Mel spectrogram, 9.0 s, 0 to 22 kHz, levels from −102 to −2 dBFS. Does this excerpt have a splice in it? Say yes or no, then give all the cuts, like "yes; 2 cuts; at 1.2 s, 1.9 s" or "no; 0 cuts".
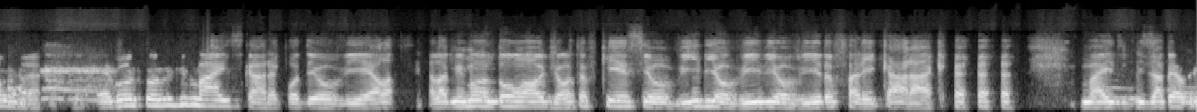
yes; 1 cut; at 2.1 s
